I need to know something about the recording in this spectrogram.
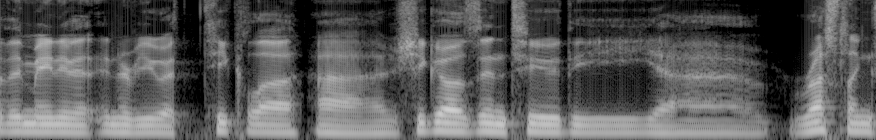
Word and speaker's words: Thekla: So, hi, my name is Thekla, aka the. I guess Thekla is the right way to pronounce it. Thekla is also fine. Thekla is also fine. In Japan, they say Tekura.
